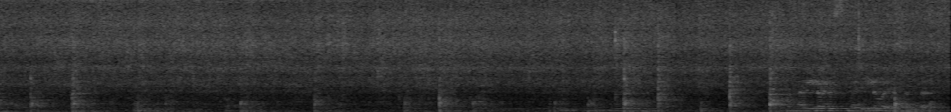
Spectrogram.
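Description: Vegetables for millet biryani sautéed in a pan, a steady close sizzle and hiss broken by repeated scrapes and clinks of a spoon stirring, growing busier toward the end, with no talk.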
